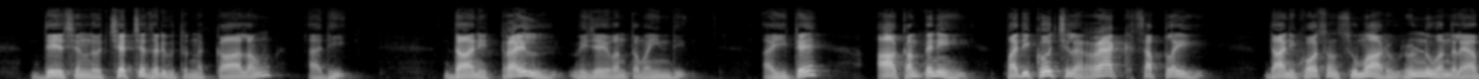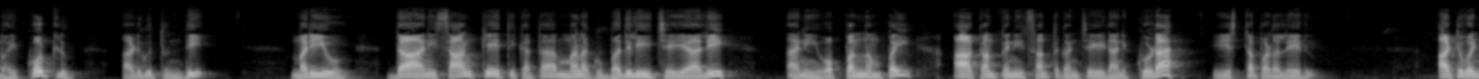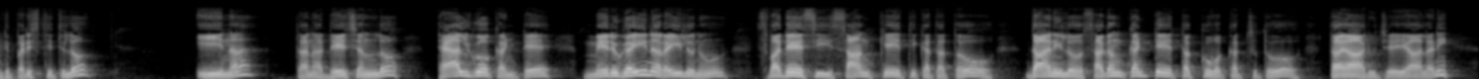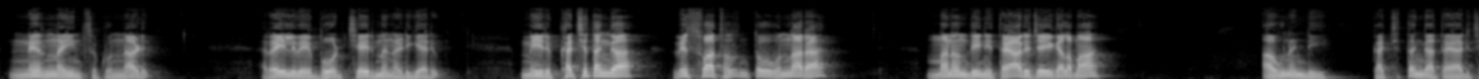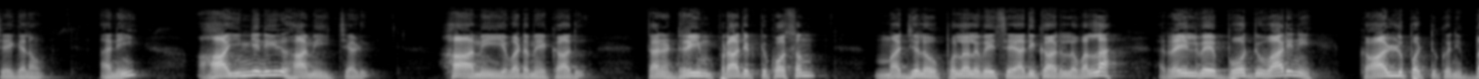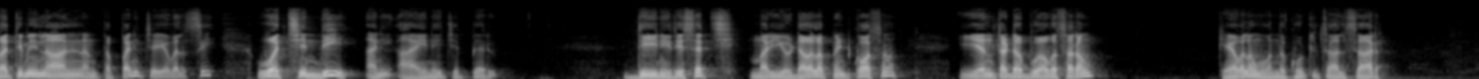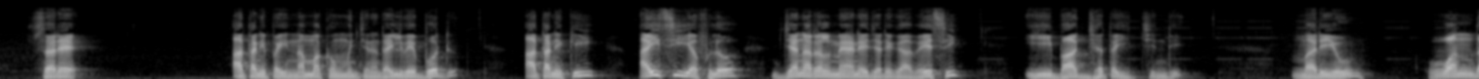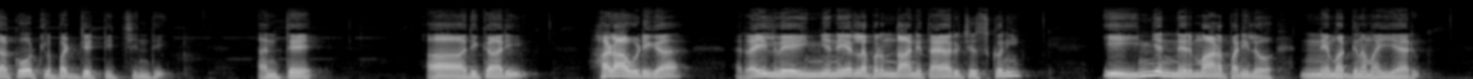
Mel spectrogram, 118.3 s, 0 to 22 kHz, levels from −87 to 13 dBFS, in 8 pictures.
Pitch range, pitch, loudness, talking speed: 120-150 Hz, 135 Hz, -18 LUFS, 75 wpm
